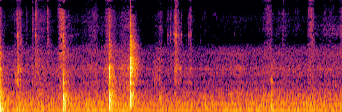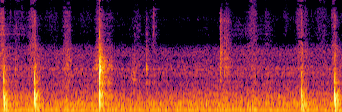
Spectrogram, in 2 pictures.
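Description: Large kitchen knife cutting down through a watermelon half, rind and flesh, and knocking on the cutting board: about eight sharp knocks at uneven intervals, the loudest two close together about two seconds in.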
